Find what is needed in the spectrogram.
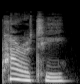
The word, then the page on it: parity: British English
